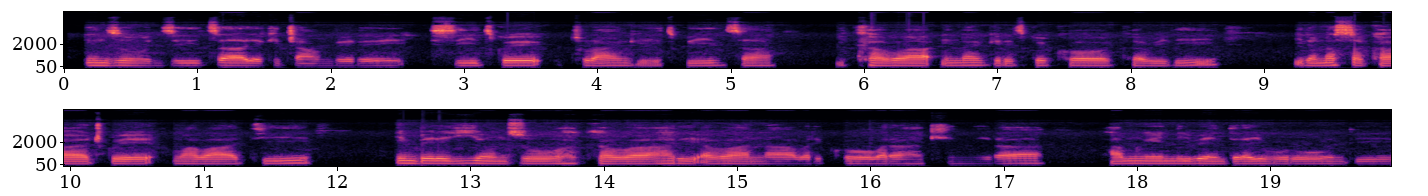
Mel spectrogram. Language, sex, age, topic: Rundi, male, 18-24, education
